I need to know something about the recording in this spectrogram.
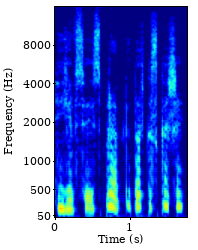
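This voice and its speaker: A woman doing a hushed young incubus man. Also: mid-range voice, moderate pace, no room sound, clean studio sound, natural voice. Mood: remorseful. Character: young male incubus, possessive and pleading.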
